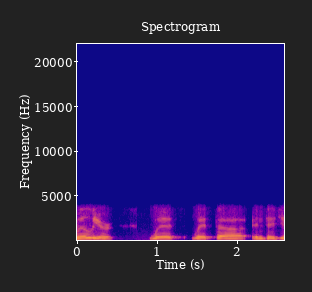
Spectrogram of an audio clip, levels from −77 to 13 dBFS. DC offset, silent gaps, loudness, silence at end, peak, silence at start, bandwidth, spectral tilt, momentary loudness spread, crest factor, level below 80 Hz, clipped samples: under 0.1%; none; -18 LUFS; 0 s; -4 dBFS; 0 s; 4.2 kHz; -12 dB/octave; 6 LU; 14 dB; -58 dBFS; under 0.1%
